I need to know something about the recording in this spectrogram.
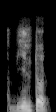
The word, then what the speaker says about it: à bientôt: À bientôt. À bien. Are you pronouncing letter T at the end?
